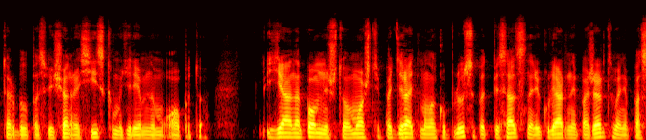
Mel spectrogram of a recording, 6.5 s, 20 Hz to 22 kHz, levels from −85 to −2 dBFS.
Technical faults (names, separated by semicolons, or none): compressed frames skipped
